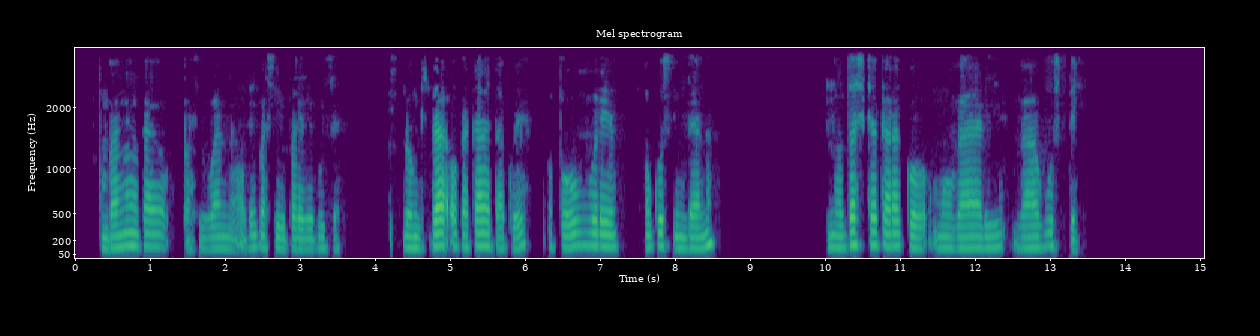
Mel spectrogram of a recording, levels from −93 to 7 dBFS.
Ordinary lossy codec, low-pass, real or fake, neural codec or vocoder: AAC, 24 kbps; 3.6 kHz; real; none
